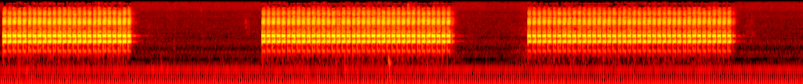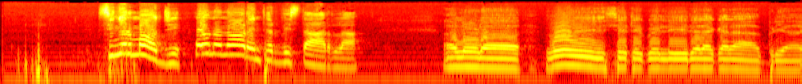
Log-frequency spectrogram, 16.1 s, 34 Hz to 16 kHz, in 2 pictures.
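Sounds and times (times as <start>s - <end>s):
telephone ringing on an outgoing call: 0.0s - 1.5s, 2.6s - 7.5s
speech: 9.1s - 11.7s, 12.5s - 16.0s.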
